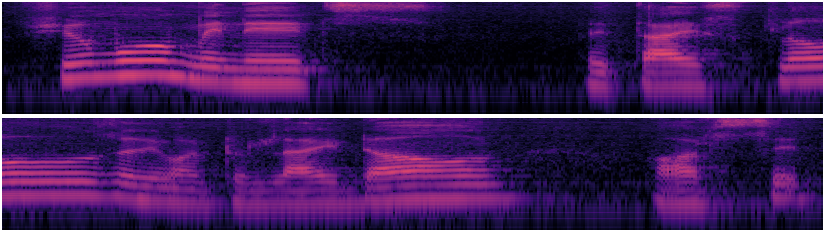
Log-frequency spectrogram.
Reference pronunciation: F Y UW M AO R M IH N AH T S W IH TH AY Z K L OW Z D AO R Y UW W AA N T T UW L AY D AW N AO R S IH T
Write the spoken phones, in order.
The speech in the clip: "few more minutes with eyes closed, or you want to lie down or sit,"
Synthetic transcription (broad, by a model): F Y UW M AO R M IH N AH T S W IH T AY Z K L OW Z EH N Y UW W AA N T T UW L AY D AW N AO R S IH T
